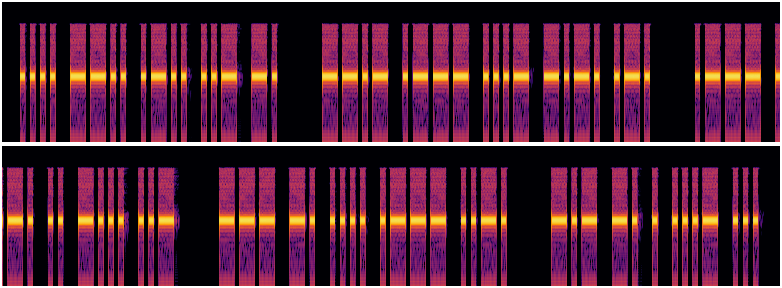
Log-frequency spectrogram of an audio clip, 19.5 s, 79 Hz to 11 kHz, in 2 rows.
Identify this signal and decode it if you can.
Morse code, heard as a keyed tone, about 19 wpm, 800 Hz. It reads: HZLUN QJVCR JRIBU ONHJF KNEVS
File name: cours-du-mercredi / audios / cours-869-texte-CHIFFRE-vitesse-18-MPM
